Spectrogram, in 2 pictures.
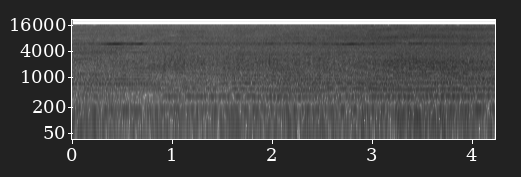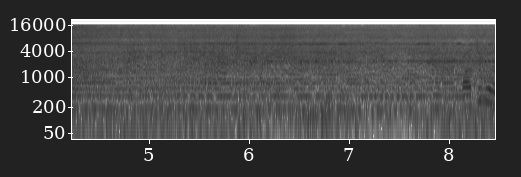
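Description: A drone hovers close by with a steady high buzzing whine.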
